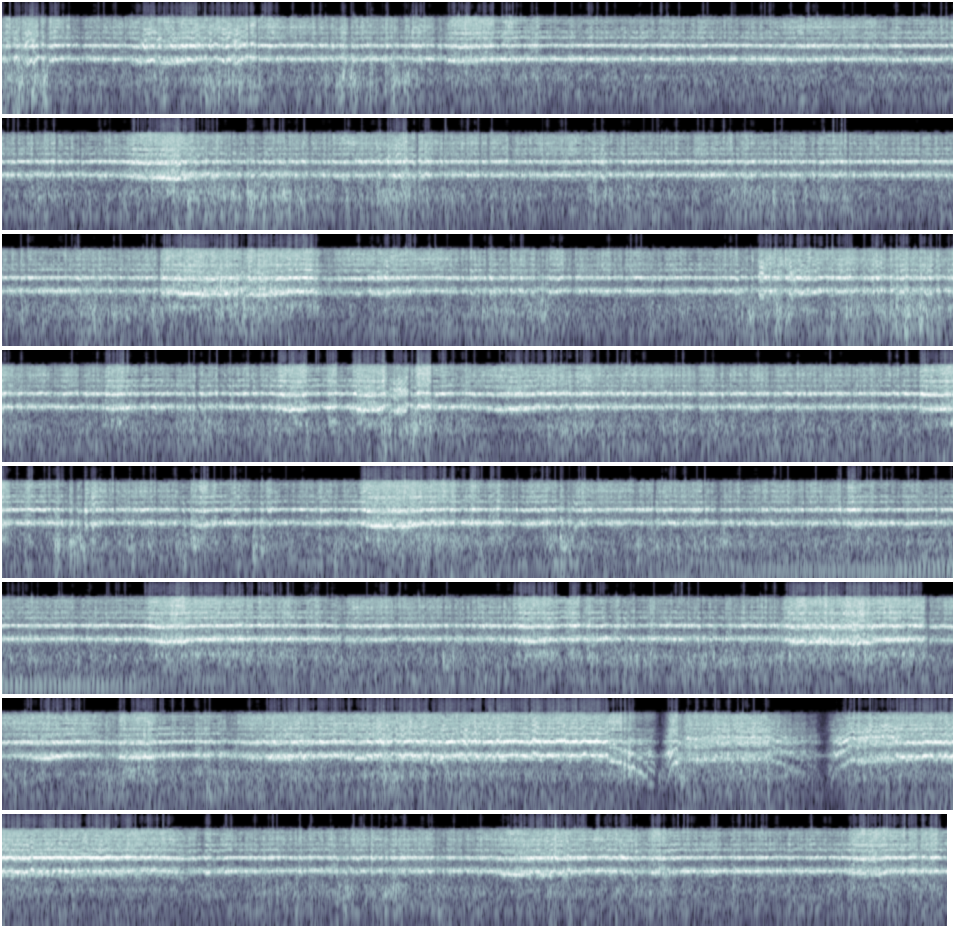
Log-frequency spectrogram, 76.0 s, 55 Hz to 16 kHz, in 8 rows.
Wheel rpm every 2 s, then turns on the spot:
230, 230, 230, 230, 230, 230, 230, 240, 230, 230, 220, 220, 230, 230, 230, 230, 230, 230, 230, 230, 230, 220, 230, 230, 230, 230, 230, 230, 220, 220, 220, 170, 120, 200, 230, 230, 230, 230.
none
